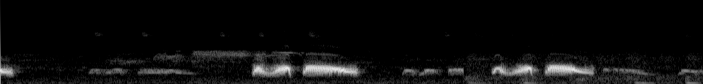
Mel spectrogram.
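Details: Spotted dove used as a decoy, cooing to draw rivals in; soft introductory notes lead into two strong, husky low coos, then another loud pair follows with faint trailing coos and light knocks.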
